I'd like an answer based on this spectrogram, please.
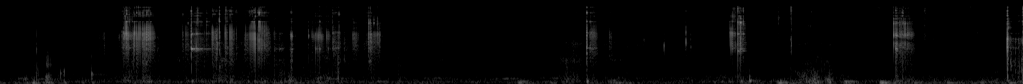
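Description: Small hard plastic Lego pieces clicking and rattling as transparent crystal pieces are handled in and against grey plastic container pieces. A flurry of clatter in the first few seconds, then a few separate clicks.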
